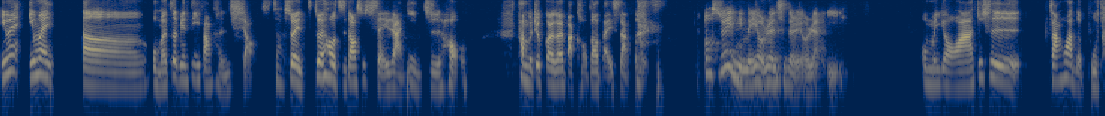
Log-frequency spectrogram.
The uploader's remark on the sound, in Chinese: 久違的遠端錄音。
